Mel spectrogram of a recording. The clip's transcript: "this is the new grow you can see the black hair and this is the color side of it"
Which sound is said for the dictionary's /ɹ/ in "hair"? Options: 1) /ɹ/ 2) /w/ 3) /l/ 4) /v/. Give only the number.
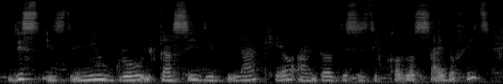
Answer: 3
